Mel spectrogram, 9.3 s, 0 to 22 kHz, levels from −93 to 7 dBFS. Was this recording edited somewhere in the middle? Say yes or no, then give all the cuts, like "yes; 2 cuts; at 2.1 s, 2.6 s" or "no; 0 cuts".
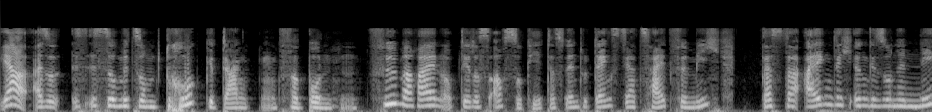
no; 0 cuts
